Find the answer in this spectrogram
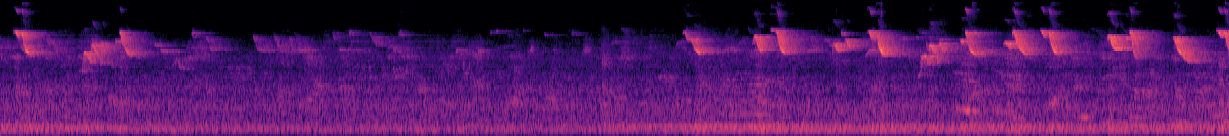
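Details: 'Estalando' song of a Peruvian saffron finch: a brief burst of high chips, a pause, then a fast regular series of sharp, downward-sweeping snapping notes repeated about twice a second, with a faint steady hum behind.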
